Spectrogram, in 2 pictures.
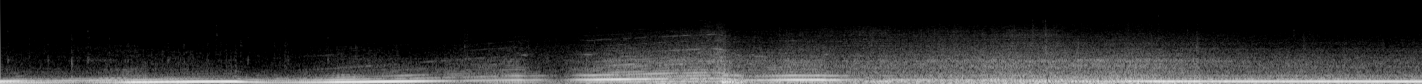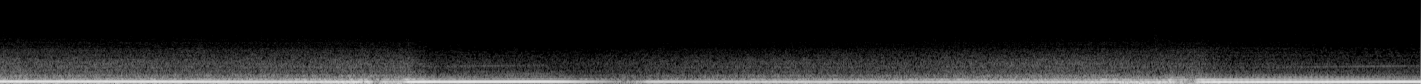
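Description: Supercharged 3.0-litre V6 of an Audi S5 with an X-pipe and muffler delete, accelerating hard: the revs climb three times, each pull broken by a quick gear change, in the first seven seconds or so. It then runs at steady revs for the rest of the time, with brief dips in level.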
